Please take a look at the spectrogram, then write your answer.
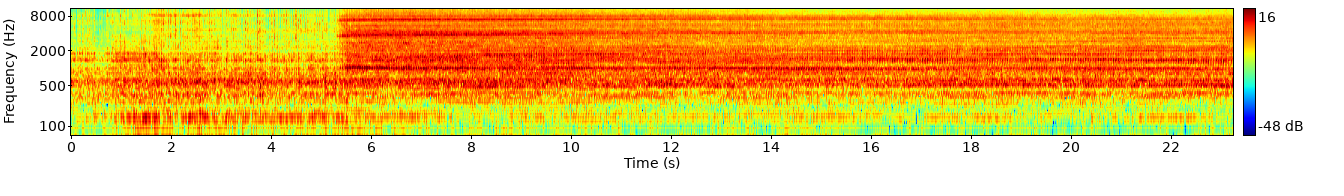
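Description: A holesaw bores a circle through wood, its motor holding a steady loud drone with grinding cut noise for over twenty seconds, shifting slightly in tone early on.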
